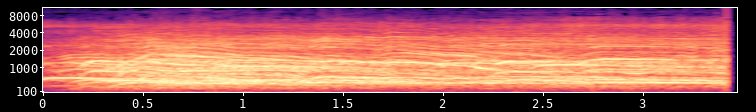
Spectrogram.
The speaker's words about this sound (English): To be clear, I'm not booing the talent. I'm not booing the fact that he got paid.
